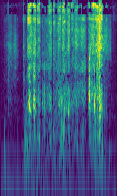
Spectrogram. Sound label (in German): mikro nahe unterschrift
